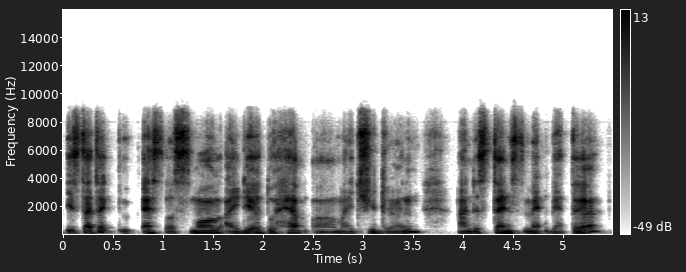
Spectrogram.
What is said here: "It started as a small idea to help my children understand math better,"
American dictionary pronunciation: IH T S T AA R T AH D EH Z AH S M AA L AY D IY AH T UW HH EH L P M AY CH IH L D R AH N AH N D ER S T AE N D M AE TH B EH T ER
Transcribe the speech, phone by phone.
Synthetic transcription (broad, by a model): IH T S T AA T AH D EH S AH S M AA L AY D IY AH T UW HH EH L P M AY CH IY L D R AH N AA N D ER S T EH N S M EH T B EH T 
